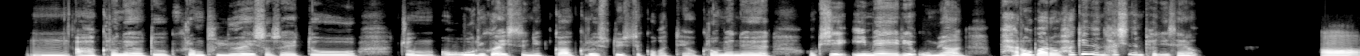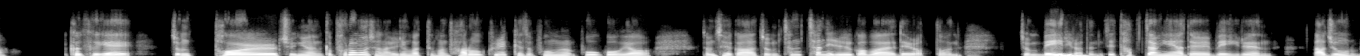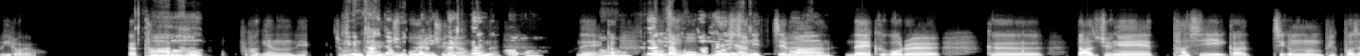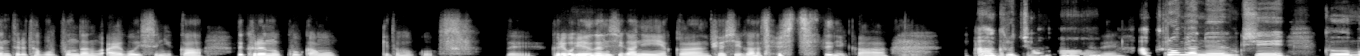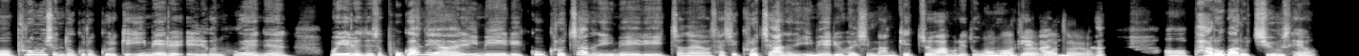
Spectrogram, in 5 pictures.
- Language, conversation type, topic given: Korean, advice, 이메일과 알림을 오늘부터 깔끔하게 정리하려면 어떻게 시작하면 좋을까요?
- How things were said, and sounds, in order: other background noise; laughing while speaking: "될 수도 있으니까"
